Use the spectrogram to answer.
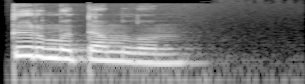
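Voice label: "тырмытӧмлун", Komi, female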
